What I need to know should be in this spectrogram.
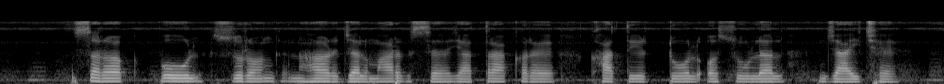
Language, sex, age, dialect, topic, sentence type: Maithili, male, 25-30, Eastern / Thethi, banking, statement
